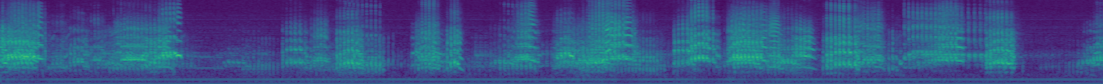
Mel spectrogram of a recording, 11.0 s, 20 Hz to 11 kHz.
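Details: Homer's migrating sandhill crane flock, September 2009: about a dozen throaty, trilled bugle calls follow one another with brief pauses, several birds overlapping at times, above a faint constant low hum.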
